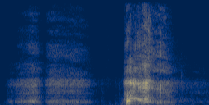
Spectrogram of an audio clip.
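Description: A drawn-in breath, then one sharp explosive sneeze: an ordinary sneeze.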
